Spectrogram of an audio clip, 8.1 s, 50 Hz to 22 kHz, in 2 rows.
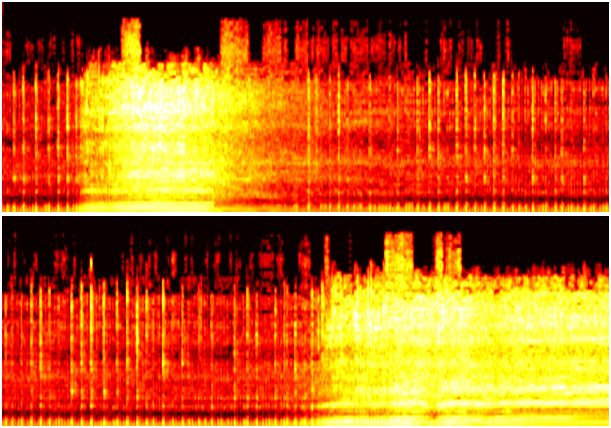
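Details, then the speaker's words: Krafterized Husqvarna 562XP Mark II chainsaw bucking oak firewood: screams to full throttle, pulls down to a steady lower note in the cut, then clears cleanly with no four-stroking burble; running normally under load. "It's really decent about not four stroking."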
